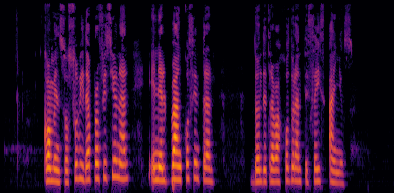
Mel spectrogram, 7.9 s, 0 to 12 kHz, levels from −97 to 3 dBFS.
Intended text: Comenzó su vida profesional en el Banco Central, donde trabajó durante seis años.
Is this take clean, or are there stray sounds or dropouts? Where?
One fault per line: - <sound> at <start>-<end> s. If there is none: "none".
none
